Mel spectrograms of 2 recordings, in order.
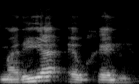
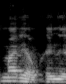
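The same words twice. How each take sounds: First: "María Eugenia" with a clear stressed í in ma-RÍ-a; two separate names. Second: "María Eugenia" as Mariaugenia, no í stress; run-together wrong version. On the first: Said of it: "Así tenemos que pronunciarlo". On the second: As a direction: glue "María" onto "Eugenia", losing the í. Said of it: "no es María Eugenia". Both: Shown as a demonstration.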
